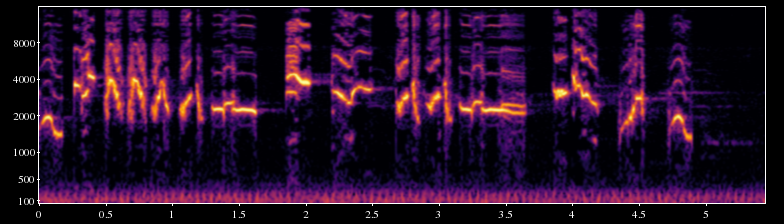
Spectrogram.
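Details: White-breasted magpie-robin in full song, a prompt for lazy kacer: a dense run of rapid chirps, long level whistles and swooping slurred notes with hardly a break, over a steady low hum.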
